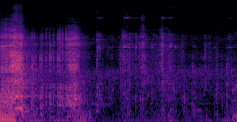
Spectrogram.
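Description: Zipper pulled on the small nylon pouch of a WE Knives Banter knife, a quick close rasp at the start followed by a few shorter, quieter zip strokes and light handling.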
